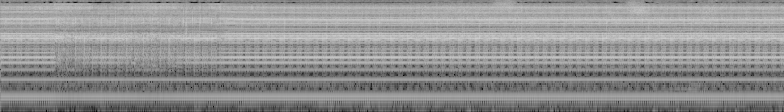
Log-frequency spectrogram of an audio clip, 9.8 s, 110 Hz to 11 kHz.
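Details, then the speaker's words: Homemade AC-powered AM transmitter, heard on an AM radio: a steady, even buzz; the 485 Hz background oscillation is nearly gone when fully tuned. "there is a a pecul oscillation I hear sound oscillation um at the back of the Bas Stone of 485 Herz and you can hear it in the background but when it's fully tuned that oscillation is almost gone"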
